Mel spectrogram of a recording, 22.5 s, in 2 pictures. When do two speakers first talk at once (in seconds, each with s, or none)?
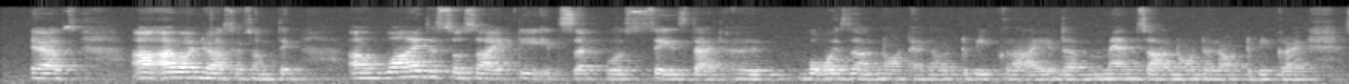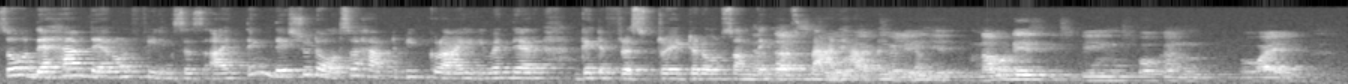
17.5 s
